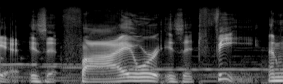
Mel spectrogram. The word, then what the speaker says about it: phi: recent research suggests that most people agree that pronunciation is with an i right it's Fi not fee but there's certainly still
